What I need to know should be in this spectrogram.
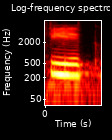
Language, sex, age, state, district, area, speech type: Hindi, female, 18-30, Bihar, Muzaffarpur, rural, read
